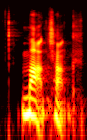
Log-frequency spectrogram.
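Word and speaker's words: Mauch Chunk: So we decided to go visit Mau Chunk. Is that how you say it? – Mock Chunk.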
